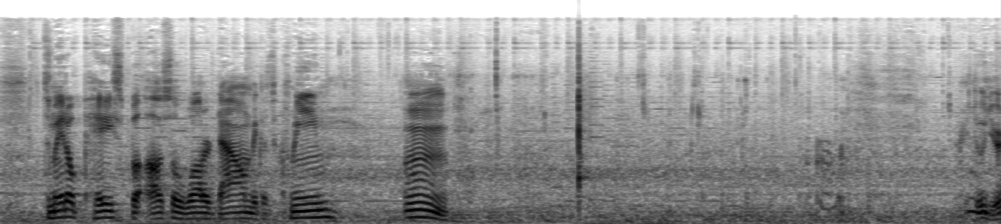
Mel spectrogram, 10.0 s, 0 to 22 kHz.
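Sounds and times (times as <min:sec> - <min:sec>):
faint music: 0:00.0 - 0:10.0
restaurant background noise: 0:02.7 - 0:10.0.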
